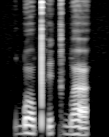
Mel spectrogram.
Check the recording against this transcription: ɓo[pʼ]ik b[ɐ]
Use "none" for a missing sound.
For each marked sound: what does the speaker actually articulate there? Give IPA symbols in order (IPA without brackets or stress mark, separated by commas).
pʼ, ɐ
